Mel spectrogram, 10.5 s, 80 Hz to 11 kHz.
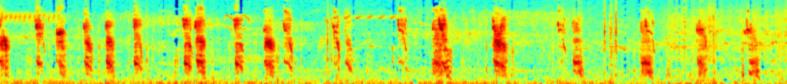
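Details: At a black stork feeding in Estonia, 17.05.2019, quick strings of short harsh squeaks and rasps follow one another rapidly, several per second at times, with a thin high whistle from another bird in the background.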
